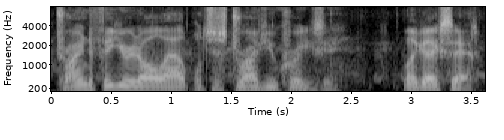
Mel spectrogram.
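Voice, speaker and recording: A man's voice: mid-range voice, lively intonation, moderate pace, a little mellow, natural voice. Man playing a stern, paternal police captain. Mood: grave, paternal. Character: stern, paternal male police captain, middle-aged or older. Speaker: police chief addressing officers. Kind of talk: dramatic video game cutscene acting.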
